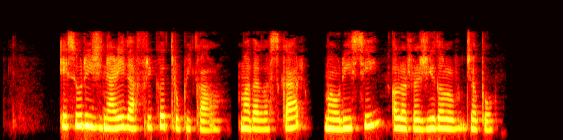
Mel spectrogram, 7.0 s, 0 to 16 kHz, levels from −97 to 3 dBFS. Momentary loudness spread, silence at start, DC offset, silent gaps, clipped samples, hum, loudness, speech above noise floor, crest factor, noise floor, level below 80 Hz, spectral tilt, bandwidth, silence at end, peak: 9 LU; 0.75 s; under 0.1%; 2.91-2.97 s; under 0.1%; none; -17 LUFS; over 74 dB; 16 dB; under -90 dBFS; -60 dBFS; -5.5 dB/octave; 7.6 kHz; 0.9 s; -2 dBFS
